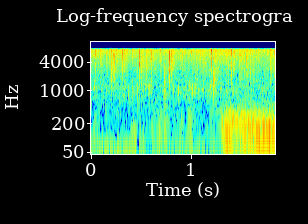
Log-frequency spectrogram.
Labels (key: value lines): label: biophony, growl
recorder: SoundTrap 500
